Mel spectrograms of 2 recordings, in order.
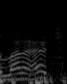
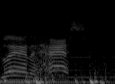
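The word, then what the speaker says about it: Lannahechee: no no no no no no the the lahache it runs right near here yeah but it's pronounced lanahassee why is everything in English said differently than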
